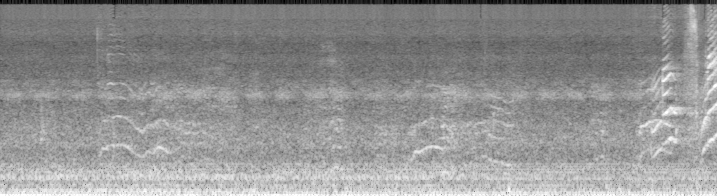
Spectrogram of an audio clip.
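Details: Stray kittens crying loudly, several wavering rising-and-falling meows spaced a few seconds apart, growing louder and higher with overlapping cries near the end, over a steady low rumble.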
